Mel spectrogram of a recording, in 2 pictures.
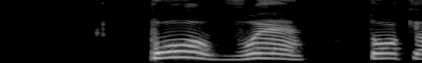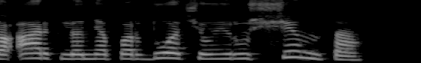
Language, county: Lithuanian, Kaunas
